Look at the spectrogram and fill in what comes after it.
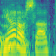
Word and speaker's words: Jarosław: That's right. It's Polish pronunciation. Jarosław.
